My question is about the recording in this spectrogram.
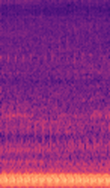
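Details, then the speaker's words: Rare ABT Audi TT, first run in many years after new cambelt, on old fuel, in neutral: steady idle with low, even chuff from the front where the downpipe flexi pipe is broken; exhaust leak, engine otherwise sounds good. "well very very slightly but mostly it's coming out the front where that where that down pipe that flexi pipe's got to break it it's just all coming out the front"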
